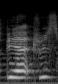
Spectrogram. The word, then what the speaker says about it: Beatrice: Julia, pronounce Beatrice for us in the Italian manner, please. Beatrice. Beatrice. Which makes it very beautiful.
